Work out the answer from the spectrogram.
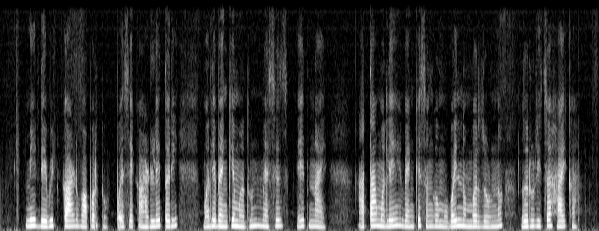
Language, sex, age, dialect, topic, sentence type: Marathi, female, 41-45, Varhadi, banking, question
